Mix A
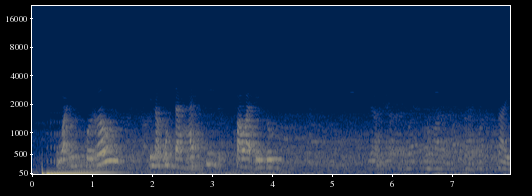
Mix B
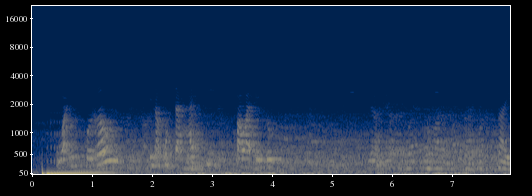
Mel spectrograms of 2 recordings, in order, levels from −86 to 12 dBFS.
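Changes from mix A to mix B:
second sound: add low shelf 480 Hz +11.5 dB; master: add low shelf 120 Hz +4.5 dB

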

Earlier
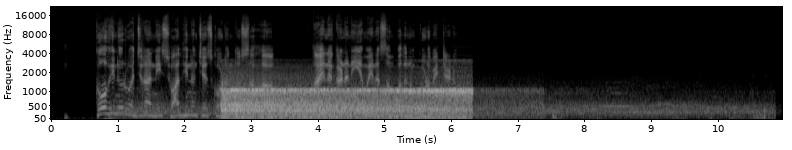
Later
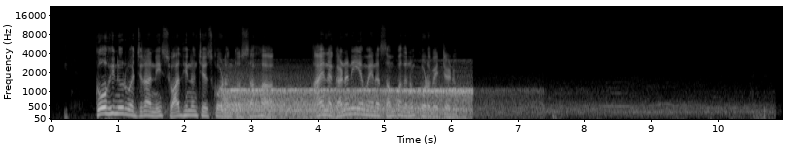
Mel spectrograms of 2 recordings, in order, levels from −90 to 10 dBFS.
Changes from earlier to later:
speech: remove passive tone stack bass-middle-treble 10-0-10; master: add air absorption 180 m

